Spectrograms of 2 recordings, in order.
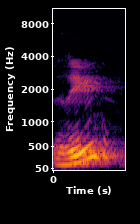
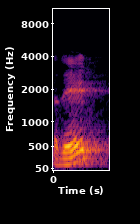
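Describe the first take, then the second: First: The vowel is a long 'ee' sound. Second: The vowel is a short 'e' sound. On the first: It is the present form of the verb. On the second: It is the past form of the verb.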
